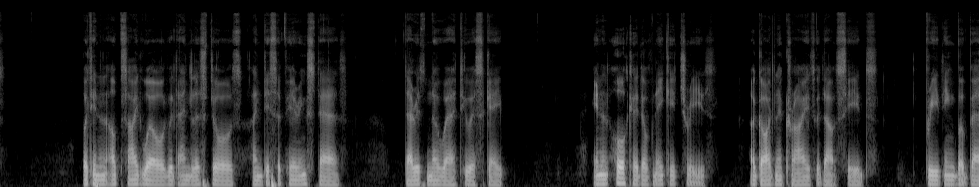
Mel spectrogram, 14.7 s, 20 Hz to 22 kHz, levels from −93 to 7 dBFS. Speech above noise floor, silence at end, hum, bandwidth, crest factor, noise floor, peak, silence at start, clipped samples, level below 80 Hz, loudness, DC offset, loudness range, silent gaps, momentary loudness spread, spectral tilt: 52 dB; 0 s; none; 17 kHz; 22 dB; -80 dBFS; -6 dBFS; 1.25 s; under 0.1%; -44 dBFS; -29 LUFS; under 0.1%; 4 LU; none; 9 LU; -7.5 dB/octave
